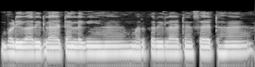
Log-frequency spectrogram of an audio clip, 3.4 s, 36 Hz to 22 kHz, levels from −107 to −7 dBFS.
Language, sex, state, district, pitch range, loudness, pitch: Hindi, male, Uttar Pradesh, Budaun, 130-135 Hz, -18 LUFS, 135 Hz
